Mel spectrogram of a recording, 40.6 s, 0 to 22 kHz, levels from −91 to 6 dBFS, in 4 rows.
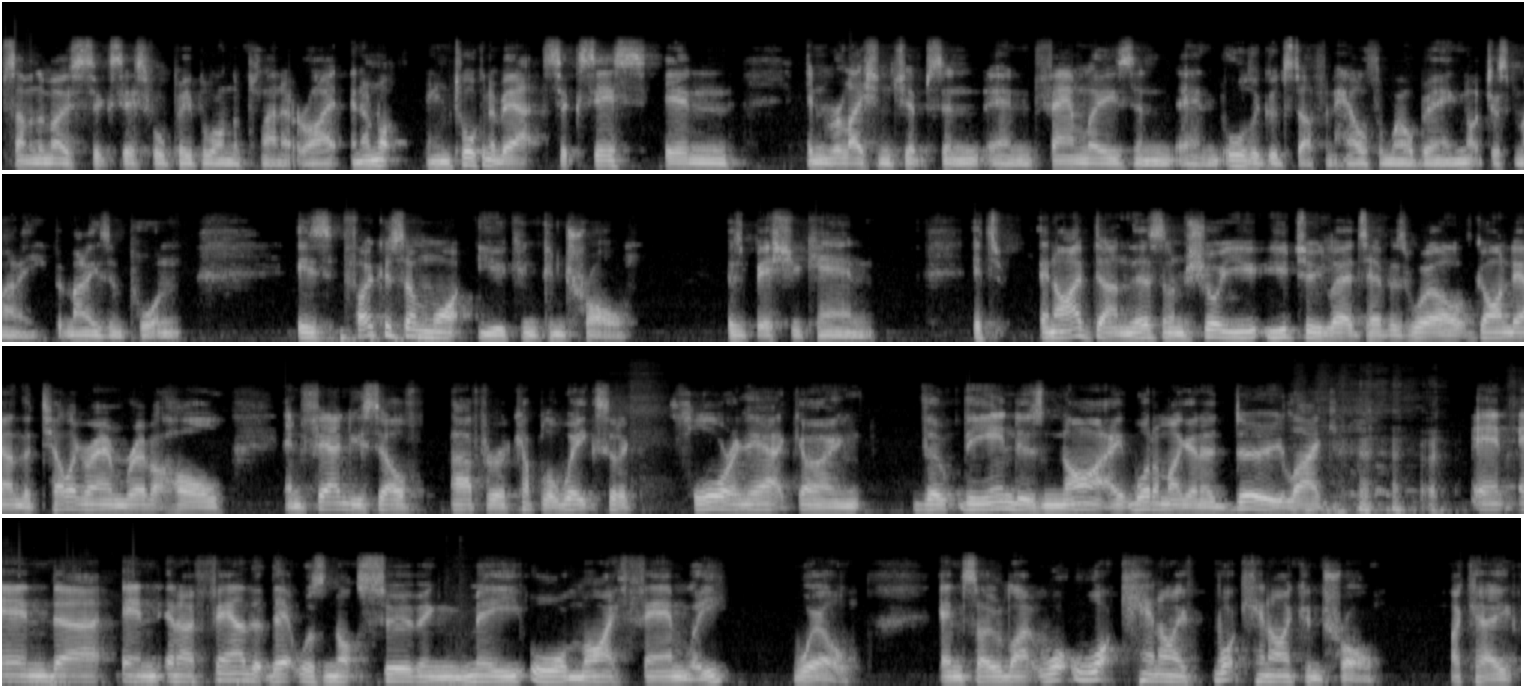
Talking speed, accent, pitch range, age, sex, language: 185 wpm, Australian, 110-140 Hz, 30-49, male, English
